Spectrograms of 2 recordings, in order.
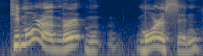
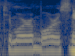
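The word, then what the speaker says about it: Temuera Morrison: Timora Morrison, is that his name? Timora Morrison?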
